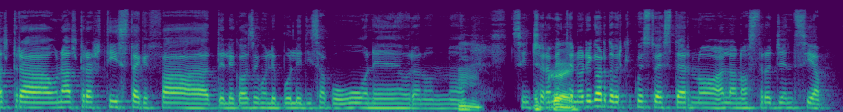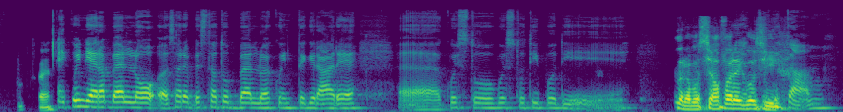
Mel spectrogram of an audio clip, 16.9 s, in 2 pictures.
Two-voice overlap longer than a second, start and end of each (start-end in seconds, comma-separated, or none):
none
